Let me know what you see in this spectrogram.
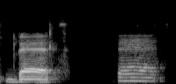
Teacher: it's not one beat it's like two beats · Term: long vowel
